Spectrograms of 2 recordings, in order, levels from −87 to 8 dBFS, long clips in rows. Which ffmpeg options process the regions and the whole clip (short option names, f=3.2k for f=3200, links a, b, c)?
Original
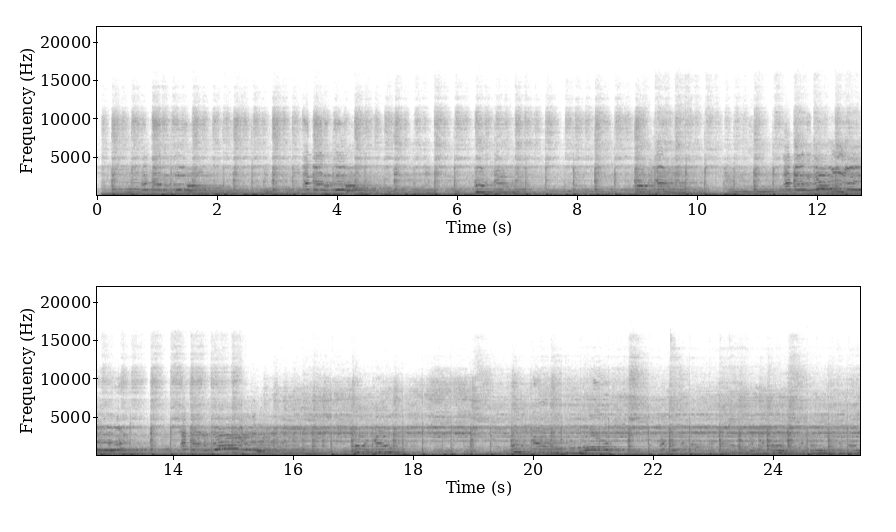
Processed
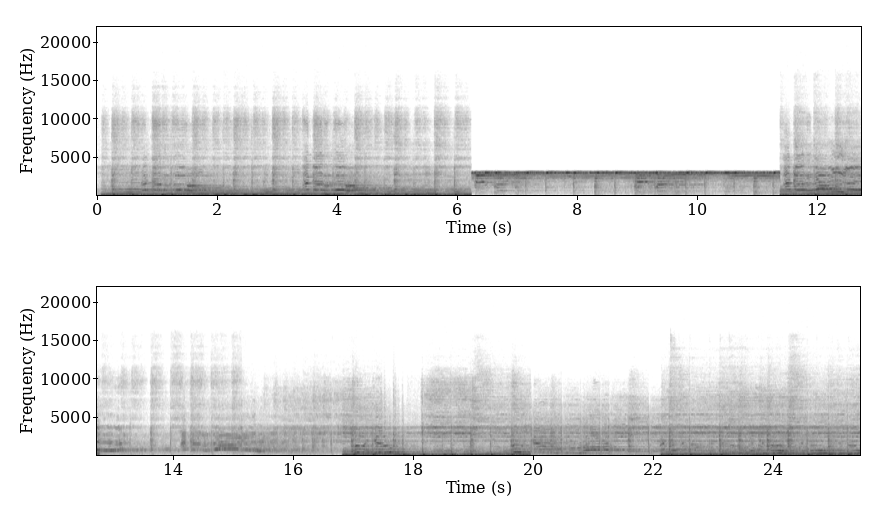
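-filter_complex "[0:a]asettb=1/sr,asplit=3[a][b][c];[a]atrim=end=6.234[d];[b]atrim=start=6.23:end=11.38,asetpts=PTS-STARTPTS,afade=t=in:d=0.004:c=qsin,afade=t=out:st=5.146:d=0.004:c=qsin,aecho=1:1:605:0.158,atrim=end_sample=227115,lowpass=f=2.6k:t=q:w=0.5098,lowpass=f=2.6k:t=q:w=0.6013,lowpass=f=2.6k:t=q:w=0.9,lowpass=f=2.6k:t=q:w=2.563,afreqshift=-3100[e];[c]atrim=start=11.376[f];[d][e]acrossfade=d=0.004:c1=hsin:c2=qsin[g];[g][f]acrossfade=d=0.004:c1=qsin:c2=hsin,asettb=1/sr,asplit=3[h][i][j];[h]atrim=end=12.774[k];[i]atrim=start=12.77:end=16.82,asetpts=PTS-STARTPTS,afade=t=in:d=0.004:c=qsin,afade=t=out:st=4.046:d=0.004:c=qsin,highpass=890,aeval=exprs='val(0)*sin(2*PI*93*n/s)':c=same,equalizer=f=3.7k:w=1.6:g=-5.5[l];[j]atrim=start=16.816[m];[k][l]acrossfade=d=0.004:c1=hsin:c2=qsin[n];[n][m]acrossfade=d=0.004:c1=qsin:c2=hsin,asettb=1/sr,asplit=3[o][p][q];[o]atrim=end=17.484[r];[p]atrim=start=17.48:end=18.13,asetpts=PTS-STARTPTS,afade=t=in:d=0.004:c=qsin,afade=t=out:st=0.646:d=0.004:c=qsin,equalizer=f=270:w=5.5:g=-5,adynamicsmooth=sensitivity=3:basefreq=1.5k[s];[q]atrim=start=18.126[t];[r][s]acrossfade=d=0.004:c1=hsin:c2=qsin[u];[u][t]acrossfade=d=0.004:c1=qsin:c2=hsin,asettb=1/sr,asplit=3[v][w][x];[v]atrim=end=19.954[y];[w]atrim=start=19.95:end=22.13,asetpts=PTS-STARTPTS,afade=t=in:d=0.004:c=qsin,afade=t=out:st=2.176:d=0.004:c=qsin,volume=22dB,asoftclip=hard,volume=-22dB,highpass=630,lowpass=5k,aeval=exprs='val(0)+0.00224*(sin(2*PI*60*n/s)+sin(2*PI*2*60*n/s)/2+sin(2*PI*3*60*n/s)/3+sin(2*PI*4*60*n/s)/4+sin(2*PI*5*60*n/s)/5)':c=same[z];[x]atrim=start=22.126[aa];[y][z]acrossfade=d=0.004:c1=hsin:c2=qsin[ab];[ab][aa]acrossfade=d=0.004:c1=qsin:c2=hsin"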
